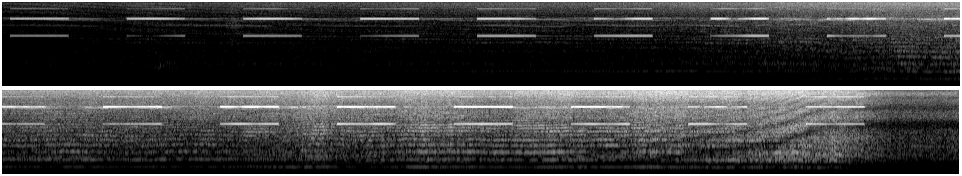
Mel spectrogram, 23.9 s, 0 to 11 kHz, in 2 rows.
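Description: Quadcopter electric motors and 9x5 three-blade propellers whirring, growing louder through the second half, then winding down near the end as it lands and the props stop. A high electronic beep repeats steadily throughout.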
